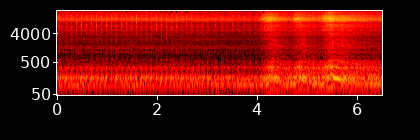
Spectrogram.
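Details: Long-sitting, previously seized Honda Benley "Baby Dream" motorcycle revived: steady even idle with clean throttle blips after the carburetors were cleaned and properly reassembled.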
